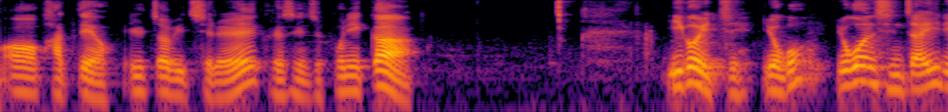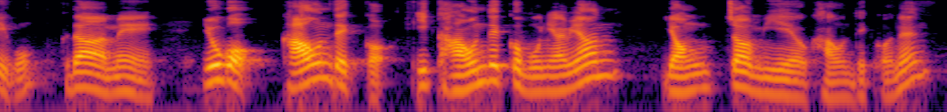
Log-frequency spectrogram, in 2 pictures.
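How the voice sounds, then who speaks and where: A woman's voice: rumbling low, big pitch swings, moderate pace. A woman teaching a math lesson to young children in a classroom, patiently asking questions and having the class repeat after her. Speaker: elementary school teacher.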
